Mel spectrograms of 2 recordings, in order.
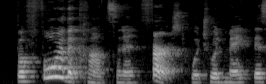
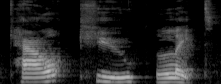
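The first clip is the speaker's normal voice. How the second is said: very slow "Calculate" split into its parts; slow syllable by syllable; much slower than usual. Shown as a demonstration. Teacher sounds out the word slowly for the class. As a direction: stretch each syllable before blending. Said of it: "Put those three syllables together".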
